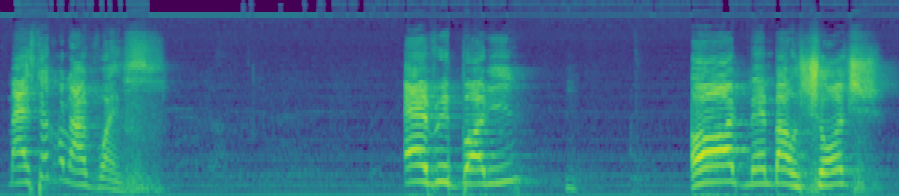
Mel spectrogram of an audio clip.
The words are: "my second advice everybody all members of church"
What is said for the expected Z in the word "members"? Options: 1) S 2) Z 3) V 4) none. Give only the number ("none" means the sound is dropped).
4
